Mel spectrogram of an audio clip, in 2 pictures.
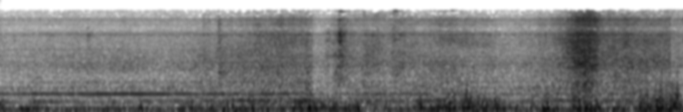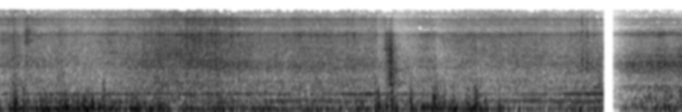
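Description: Waves churn and splash against the side of a ship.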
